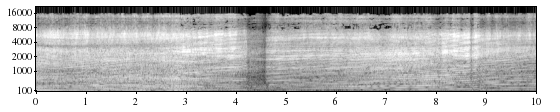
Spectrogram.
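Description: Motorcycle engines running at high revs, their pitch climbing steadily, with a brief drop in the sound about four seconds in before the climb resumes, and the pitch sliding again near the end.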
